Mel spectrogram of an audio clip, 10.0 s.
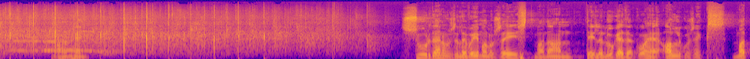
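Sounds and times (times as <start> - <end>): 
audience applause: 0.0 - 5.0
speech: 0.8 - 1.2, 5.5 - 9.9.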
